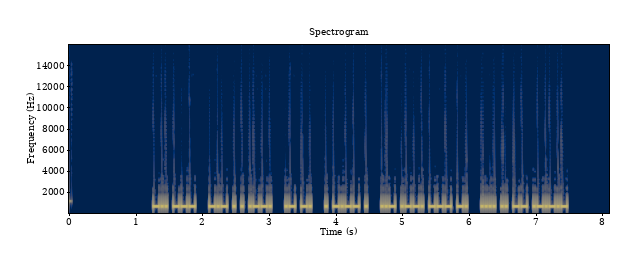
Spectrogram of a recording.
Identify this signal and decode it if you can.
Morse code, heard as a keyed tone, about 40 wpm, 700 Hz. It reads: DO KEEP AN EYE UPON HIM.
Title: Sentences from Top 1100 Words 40wpm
